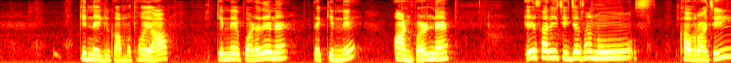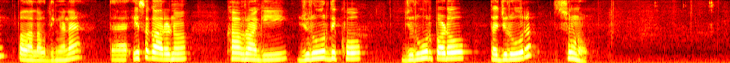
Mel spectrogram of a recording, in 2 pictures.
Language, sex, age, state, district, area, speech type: Dogri, female, 30-45, Jammu and Kashmir, Kathua, rural, spontaneous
